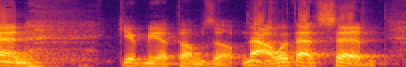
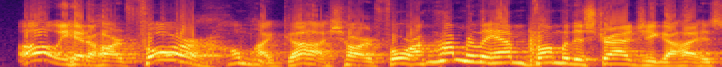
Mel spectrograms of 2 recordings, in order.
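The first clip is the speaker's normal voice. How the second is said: genuinely thrilled, excited, with swooping pitch; 9 semitones higher, 5 dB louder than usual. Narrating a dice table strategy to viewers, the speaker is excited. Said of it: "you hear my excitement in my voice".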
